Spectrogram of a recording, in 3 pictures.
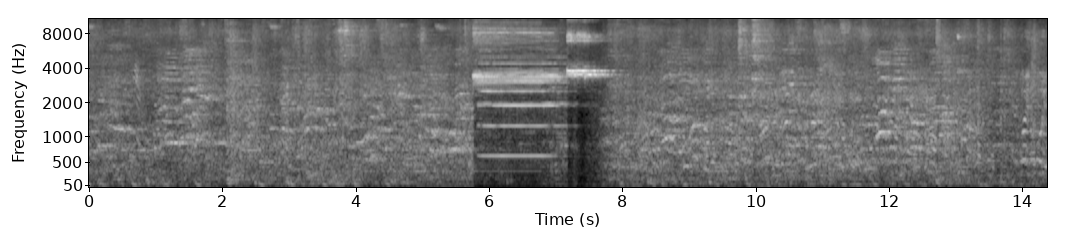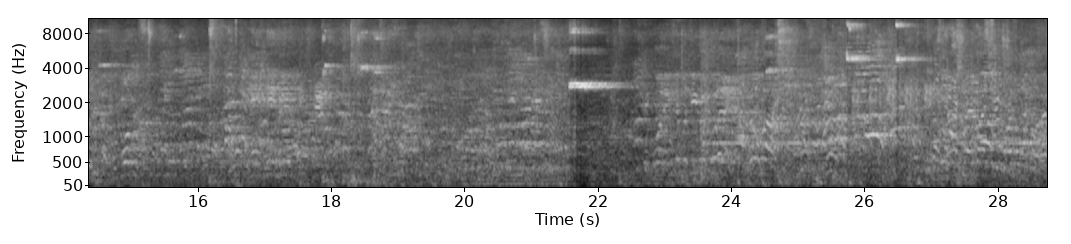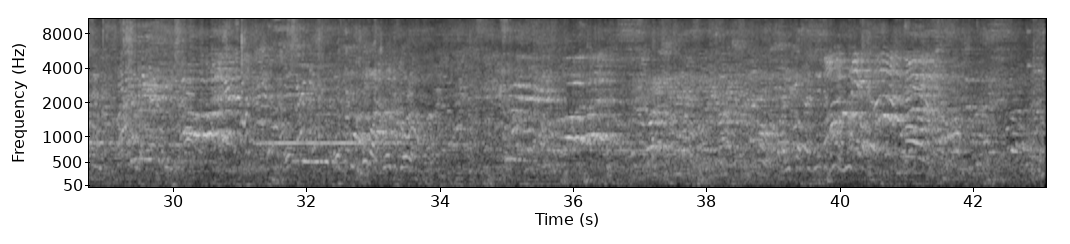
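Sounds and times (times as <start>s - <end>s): crowd chatter: 0.0s - 43.0s
people talking and shouting: 0.0s - 43.0s
buzzer steady tone: 5.8s - 7.2s
referee's whistle blast: 5.8s - 7.8s.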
